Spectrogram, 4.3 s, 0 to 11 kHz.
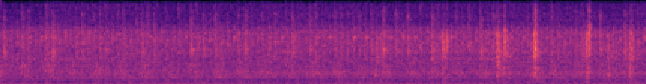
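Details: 1992 Jeep Wrangler YJ at idle: steady low drone with a loose, uneven metallic rattle on top; owner suspects the transfer case, cause not confirmed.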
